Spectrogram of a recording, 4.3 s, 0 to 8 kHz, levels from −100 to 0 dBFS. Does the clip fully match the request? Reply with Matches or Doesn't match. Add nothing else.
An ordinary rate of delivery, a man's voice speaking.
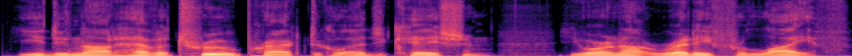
Matches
